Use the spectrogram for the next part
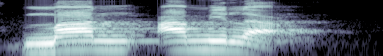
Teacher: setiap ada nun mati bertemu ain dibacanya jelas nun matinya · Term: izhar hakiki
